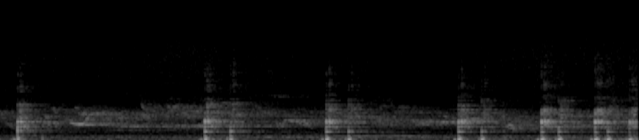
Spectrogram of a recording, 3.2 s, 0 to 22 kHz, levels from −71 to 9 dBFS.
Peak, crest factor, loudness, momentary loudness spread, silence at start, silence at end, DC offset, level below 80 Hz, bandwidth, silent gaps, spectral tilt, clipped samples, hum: -14 dBFS; 24 dB; -36 LUFS; 12 LU; 0 s; 0 s; under 0.1%; -56 dBFS; 19 kHz; none; -4.5 dB/octave; under 0.1%; none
